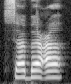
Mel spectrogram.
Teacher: با حروف القلقلہ میں سے ہے تو ہم یہ حرف کو ہلاتے ہوئے یہ کلمہ کو پڑھیں گے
